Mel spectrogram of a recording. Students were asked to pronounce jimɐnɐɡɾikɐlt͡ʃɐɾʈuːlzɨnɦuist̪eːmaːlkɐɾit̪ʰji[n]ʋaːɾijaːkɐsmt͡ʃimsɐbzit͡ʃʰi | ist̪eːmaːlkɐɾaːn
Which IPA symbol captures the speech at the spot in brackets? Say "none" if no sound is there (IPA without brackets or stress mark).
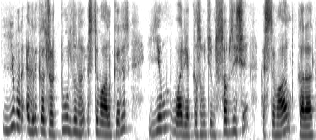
m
